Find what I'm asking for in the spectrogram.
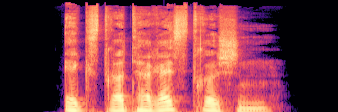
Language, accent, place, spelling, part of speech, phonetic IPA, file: German, Germany, Berlin, extraterrestrischen, adjective, [ɛkstʁatɛˈʁɛstʁɪʃn̩], De-extraterrestrischen.ogg
- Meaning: inflection of extraterrestrisch: 1. strong genitive masculine/neuter singular 2. weak/mixed genitive/dative all-gender singular 3. strong/weak/mixed accusative masculine singular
